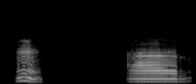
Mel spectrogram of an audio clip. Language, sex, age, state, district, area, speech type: Santali, male, 30-45, West Bengal, Purulia, rural, conversation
